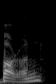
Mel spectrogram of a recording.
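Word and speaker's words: bodhrán: Andrew, spelt B-H-O-D-R-A-N, but pronounced Boron.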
